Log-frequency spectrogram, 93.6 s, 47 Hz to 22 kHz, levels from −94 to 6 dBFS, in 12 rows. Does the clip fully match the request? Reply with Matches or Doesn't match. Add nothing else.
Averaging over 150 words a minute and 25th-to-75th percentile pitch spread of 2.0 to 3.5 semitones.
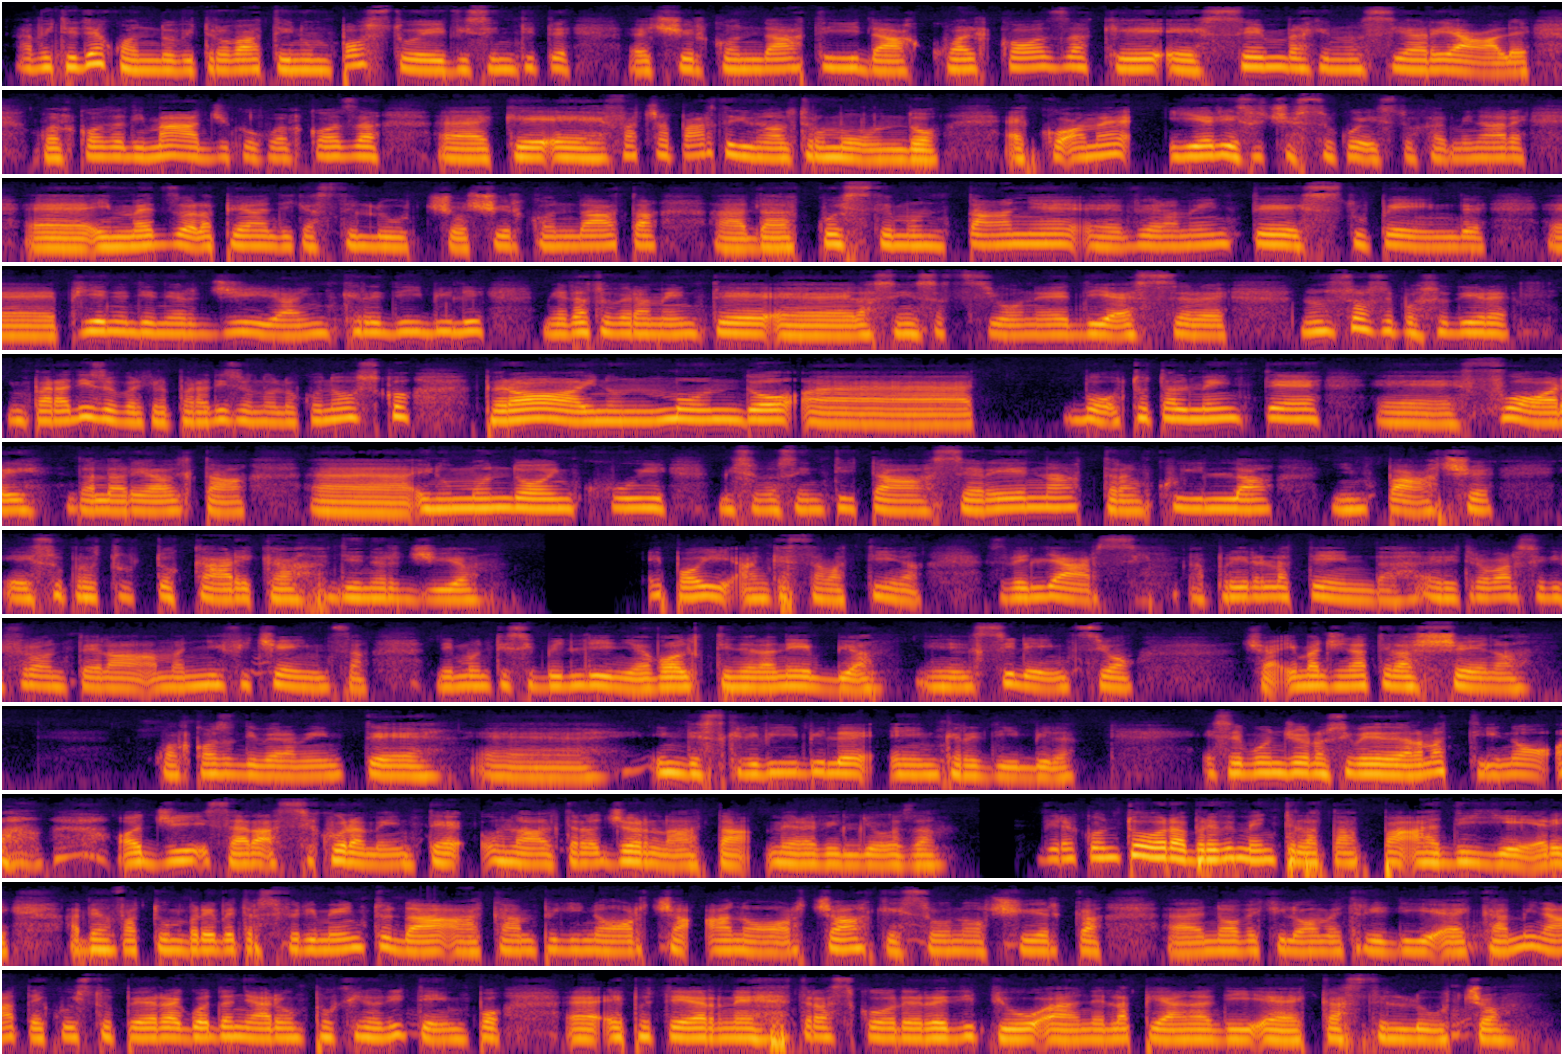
Doesn't match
